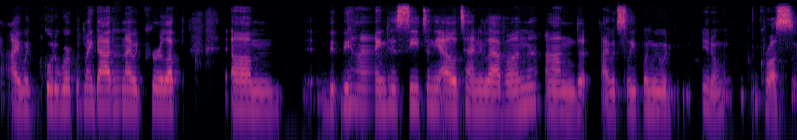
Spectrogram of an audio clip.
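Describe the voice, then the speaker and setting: Appearing as a video-call guest, a Trinidadian airline pilot in her thirties shares her personal story in a chatty way, full of ums and false starts. She speaks at a fairly low pitch with a slightly mellow tone.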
